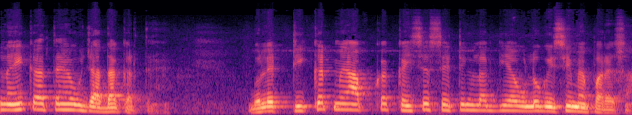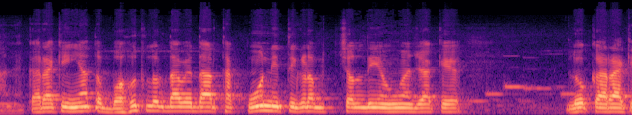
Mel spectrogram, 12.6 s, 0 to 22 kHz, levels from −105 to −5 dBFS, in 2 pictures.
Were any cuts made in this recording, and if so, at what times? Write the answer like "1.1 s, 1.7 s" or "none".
none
